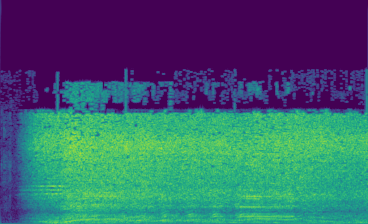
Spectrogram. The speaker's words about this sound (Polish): Dla jednych to jest nieznośny łomot i ryk, dla innych rasowe granie silnika.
